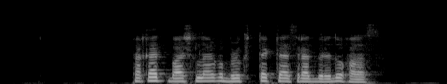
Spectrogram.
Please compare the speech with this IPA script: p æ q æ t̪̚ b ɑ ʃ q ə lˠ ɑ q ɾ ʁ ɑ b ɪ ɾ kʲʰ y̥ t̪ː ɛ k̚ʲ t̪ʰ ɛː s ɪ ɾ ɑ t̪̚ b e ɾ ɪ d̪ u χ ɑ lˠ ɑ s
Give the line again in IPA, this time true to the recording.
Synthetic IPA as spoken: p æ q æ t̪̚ b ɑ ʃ q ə lˠ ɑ ɾ ʁ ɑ b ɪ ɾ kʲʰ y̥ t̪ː ɛ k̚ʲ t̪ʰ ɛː s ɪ ɾ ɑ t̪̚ b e ɾ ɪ d̪ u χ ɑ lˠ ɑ s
